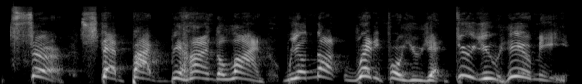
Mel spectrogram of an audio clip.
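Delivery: high-pitched, drawn-out officious orders; mean, nasty guard. Retold or imitated. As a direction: imitate a nasty woman guard scolding a passenger, slowly. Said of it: "really mean and nasty with it".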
